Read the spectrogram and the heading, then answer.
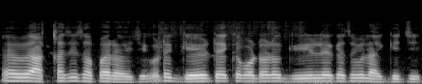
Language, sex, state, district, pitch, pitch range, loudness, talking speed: Odia, female, Odisha, Khordha, 145 Hz, 135-150 Hz, -16 LUFS, 185 wpm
